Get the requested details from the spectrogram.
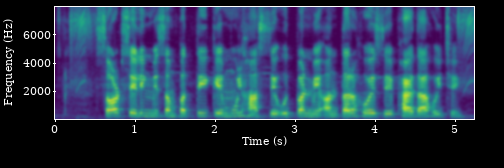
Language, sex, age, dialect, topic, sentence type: Magahi, female, 56-60, Western, banking, statement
